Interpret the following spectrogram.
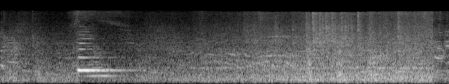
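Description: Diesel locomotive horn giving one short blast about a second in. Then the rumble and clatter of the train rolling past the platform grows louder.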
